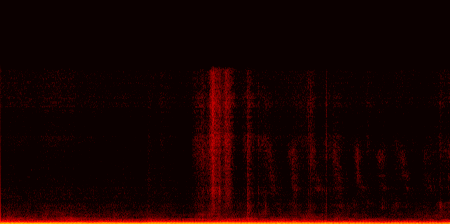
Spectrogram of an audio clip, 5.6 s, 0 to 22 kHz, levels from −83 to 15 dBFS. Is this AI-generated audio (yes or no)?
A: yes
